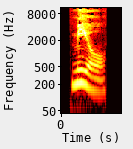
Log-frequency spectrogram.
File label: "meal", spelling voice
